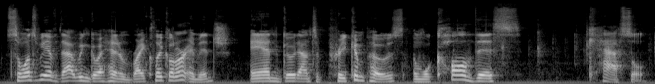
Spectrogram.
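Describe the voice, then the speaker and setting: A man with a sick voice, casually walking viewers through a software tutorial with lots of filler words. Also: fairly high pitch, animated, moderate pace. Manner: casual, easygoing with frequent fillers. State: sick, congested voice. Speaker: tutorial host. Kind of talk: screen-recorded software tutorial.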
